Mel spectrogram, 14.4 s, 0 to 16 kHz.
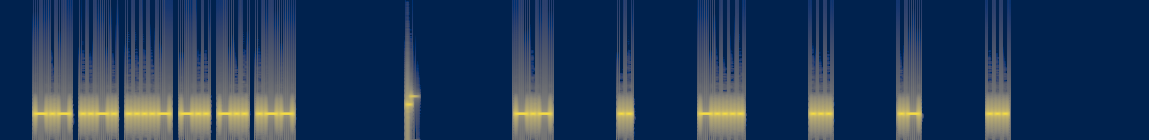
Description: Morse code, heard as a keyed tone, about 25 wpm, spaced as for 13 wpm, 700 Hz. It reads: KF4DDW KI6SAS
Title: USA Call Signs - 6 Characters - 6x Character Spacing - 25wpm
